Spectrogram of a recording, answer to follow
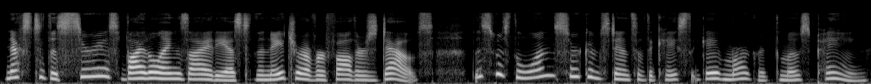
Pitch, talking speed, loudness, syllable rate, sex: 255 Hz, 195 wpm, -19 LUFS, 5.0 syllables/s, female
